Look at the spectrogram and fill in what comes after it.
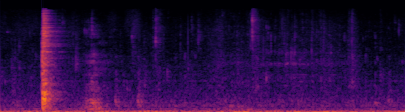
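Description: Close-up mukbang eating sounds: chewing and small wet mouth smacks and clicks from people eating saucy chicken wings, with one sharp, loud smack about half a second in.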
